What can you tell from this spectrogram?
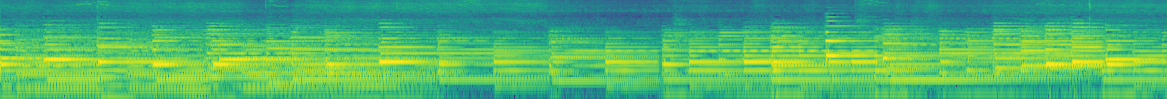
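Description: Background piano music: a slow melody of struck notes over sustained lower notes.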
